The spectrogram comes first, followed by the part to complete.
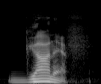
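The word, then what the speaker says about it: ganef: Next is now it looks like you pronounce it gone.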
